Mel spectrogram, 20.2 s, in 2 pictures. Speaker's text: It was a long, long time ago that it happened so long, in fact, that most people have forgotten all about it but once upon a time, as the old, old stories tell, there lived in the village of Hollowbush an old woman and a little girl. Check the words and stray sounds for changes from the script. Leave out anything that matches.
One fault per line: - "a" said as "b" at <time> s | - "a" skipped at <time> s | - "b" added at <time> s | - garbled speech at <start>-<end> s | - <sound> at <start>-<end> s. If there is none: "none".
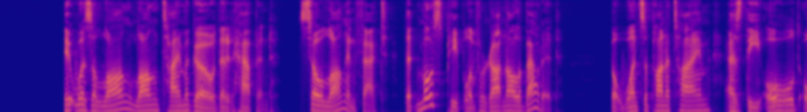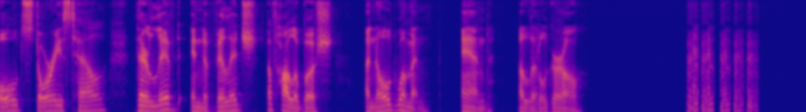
- laugh at 18.7-19.6 s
